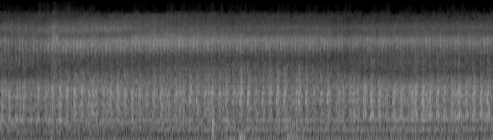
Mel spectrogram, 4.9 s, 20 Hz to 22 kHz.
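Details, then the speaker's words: Mercedes C180 automatic. Steady idle with a fast, light metallic rattle ticking over the hiss, not tied to the engine's beat; suspected to be a loose heat shield or other item rather than the engine itself, unconfirmed. "rattle from the engine not quite sure what that will be i don't think it's the actual engine itself sounds like a either a heat shield or some other item just rattling about but it's not devastational"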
